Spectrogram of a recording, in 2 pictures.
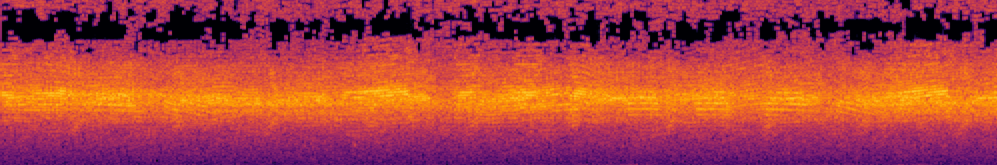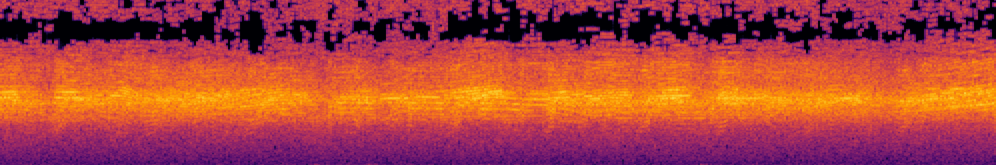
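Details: Male cicadas in Japanese summer keep up a loud, unbroken shrill drone, with higher rhythmic pulsing above it and brief dips in volume now and then.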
